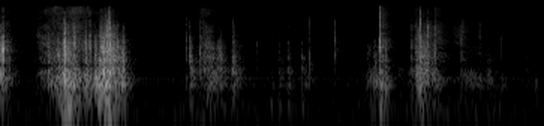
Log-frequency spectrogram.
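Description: Fingertips slowly lift and turn a thin page of an open paper magazine, giving a soft, bright paper rustle. A longer crinkling swell is followed by a run of small crackles, then a second rustling swell as the page settles, with quiet pauses between them.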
